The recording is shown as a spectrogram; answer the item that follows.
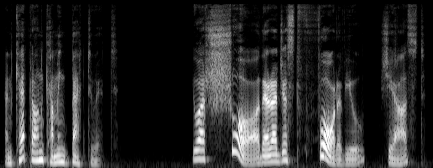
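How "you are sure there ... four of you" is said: loom over him as the haughty Queen; imperious Queen. A narrator's reading. Queen probes Edmund.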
